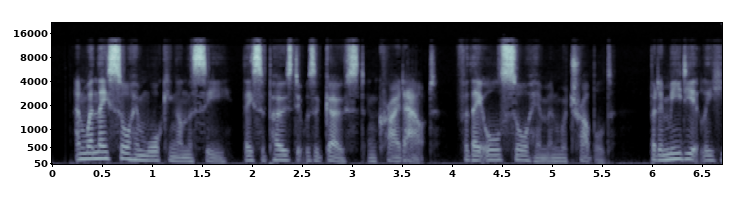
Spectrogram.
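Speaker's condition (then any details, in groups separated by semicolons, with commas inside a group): No condition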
